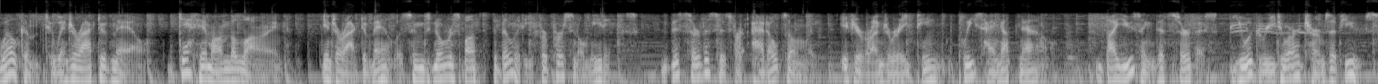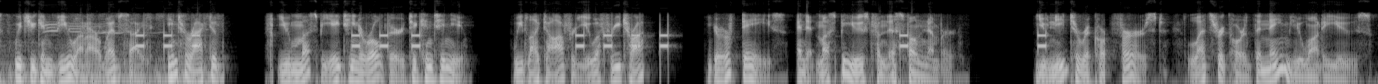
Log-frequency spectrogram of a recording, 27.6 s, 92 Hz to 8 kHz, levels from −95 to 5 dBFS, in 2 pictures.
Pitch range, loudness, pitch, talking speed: 80-115 Hz, -24 LUFS, 105 Hz, 195 wpm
